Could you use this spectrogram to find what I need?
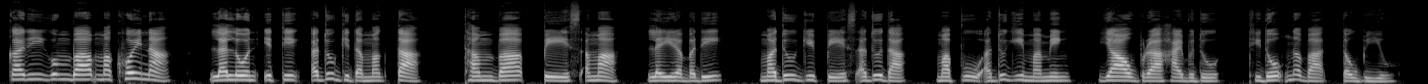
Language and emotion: Manipuri, neutral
